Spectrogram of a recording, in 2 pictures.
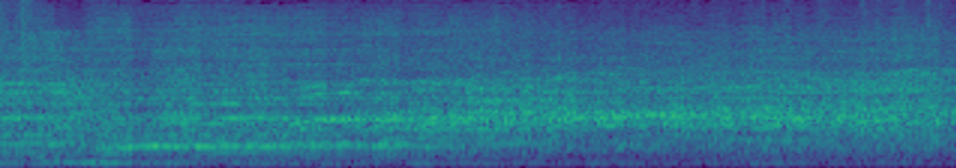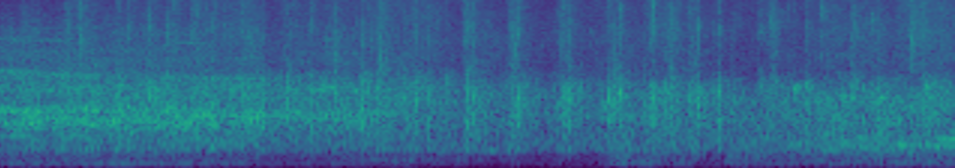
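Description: A children's song with long held notes, fading out about seven seconds in, followed by audience clapping and applause.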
